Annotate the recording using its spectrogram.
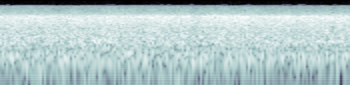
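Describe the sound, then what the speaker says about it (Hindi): A swollen river in flood after days of heavy rain in the hills rushes past a collapsed stone embankment, a steady, loud, broadband roar of churning water with no let-up and no voices. "पानी देखिए कितने उफान पे हैं, लगातार बारिश हो रही है पहाड़ों में और पानी अपने पूरे उफान पे हैं"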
